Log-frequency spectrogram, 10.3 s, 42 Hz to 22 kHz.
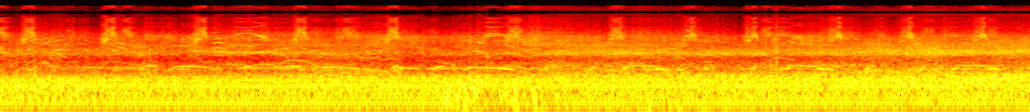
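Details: Hungry white stork nestlings at a webcam nest in Carpinis, Romania, 12 August 2014. Short mewing, arched notes repeat steadily throughout, with fainter higher strands above, all under continuous background noise and low hum.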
